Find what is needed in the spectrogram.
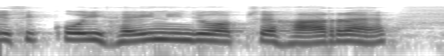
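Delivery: ordinary talk, nothing marked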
